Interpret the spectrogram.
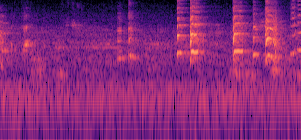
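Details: Pet ringneck parakeets indoors at nap time, chatting to each other: soft scattered squeaky chirps, then several louder harsh squawky notes in quick bursts over a steady low hum.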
